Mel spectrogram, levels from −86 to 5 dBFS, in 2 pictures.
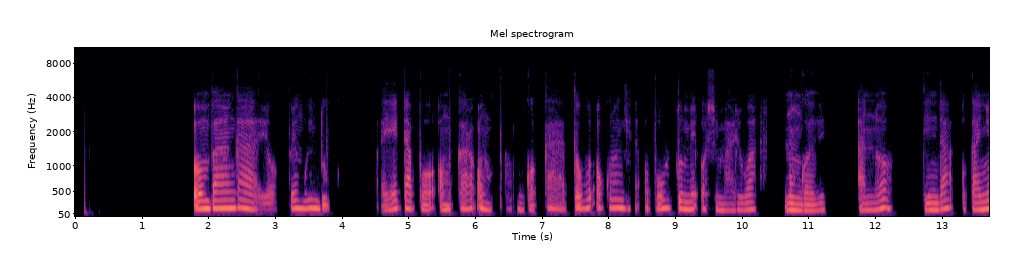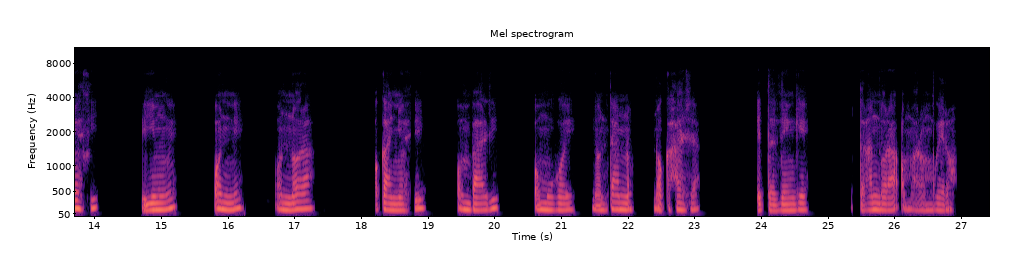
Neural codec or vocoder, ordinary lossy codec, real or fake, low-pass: none; Opus, 32 kbps; real; 7.2 kHz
